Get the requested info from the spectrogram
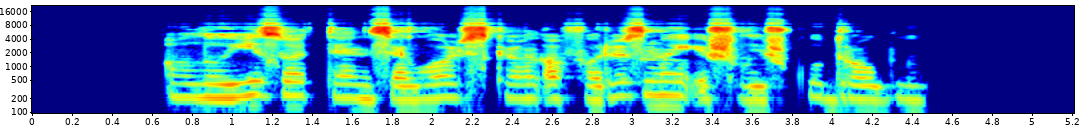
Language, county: Lithuanian, Kaunas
